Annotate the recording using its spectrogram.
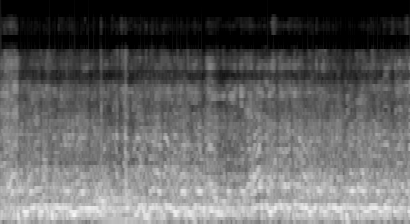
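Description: Many voices talking at once: the steady chatter of a gathered crowd.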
